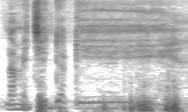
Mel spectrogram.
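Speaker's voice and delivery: slow, quietly voiced inner voice of a woman; lightly acted, slow and guarded; a hint of a defensive woman, slow; voicing her inner thoughts. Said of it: "o que é que ela tá dizendo".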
